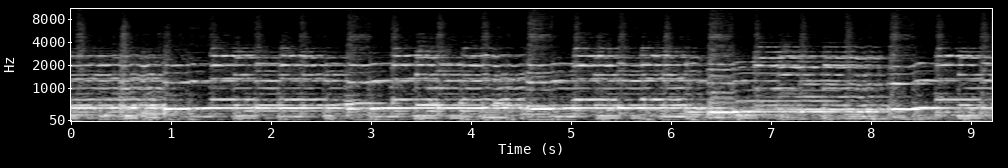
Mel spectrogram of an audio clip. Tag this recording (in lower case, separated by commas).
music, slide guitar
